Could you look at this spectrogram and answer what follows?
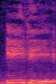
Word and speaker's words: EDI: is a jar why are you named Edie Edie is the the phonetic pronunciation of e di that is an acronym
